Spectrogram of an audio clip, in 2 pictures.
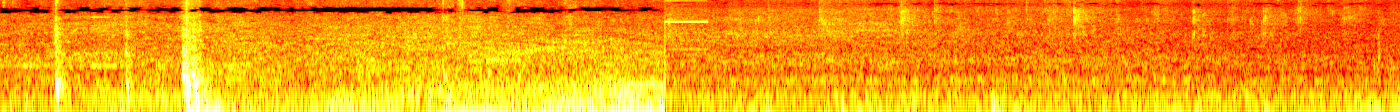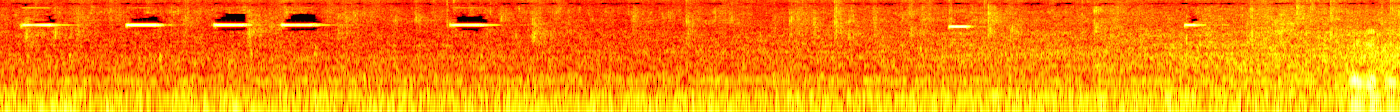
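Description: Gas pump keypad beeping: short high beeps as its buttons are pressed, several in quick succession in the middle and a couple of fainter ones later. Before them come a sharp knock about a second in and a brief low mechanical hum that stops about three seconds in.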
